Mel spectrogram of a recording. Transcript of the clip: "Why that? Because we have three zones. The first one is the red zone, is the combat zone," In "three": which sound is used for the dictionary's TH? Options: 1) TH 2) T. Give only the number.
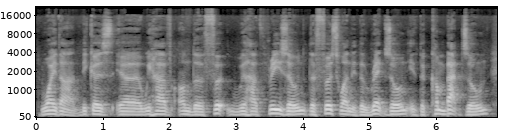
1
